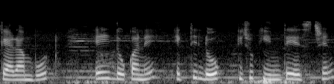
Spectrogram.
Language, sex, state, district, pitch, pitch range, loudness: Bengali, female, West Bengal, North 24 Parganas, 245 Hz, 235-275 Hz, -16 LUFS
